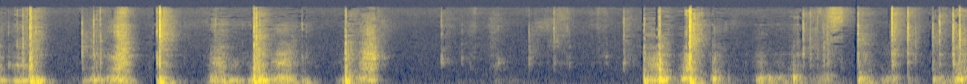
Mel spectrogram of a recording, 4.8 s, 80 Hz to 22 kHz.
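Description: Fingertips tap the plastic tiles and edges of a 3x3 plastic speed cube resting on a table with one slice raised. A quick run of short, dull, low-pitched clicks is followed by about a second of near silence, then another run of taps. Each tap dies away at once with no ring.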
